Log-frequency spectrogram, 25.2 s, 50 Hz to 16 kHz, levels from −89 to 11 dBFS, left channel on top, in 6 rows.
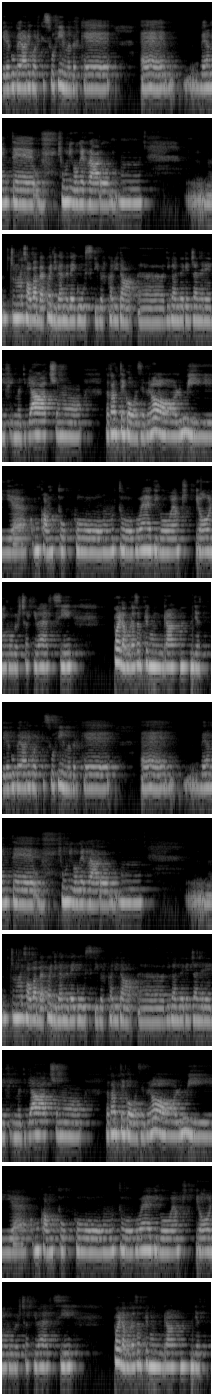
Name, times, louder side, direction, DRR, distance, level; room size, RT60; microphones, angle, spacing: voice 1, 0.0-2.1 2.8-7.5 8.0-14.2 14.7-22.7 23.2-25.1, left 2 dB, 60° left, 4 dB, 2.4 m, -31 dB
27.0 x 26.0 x 8.2 m, 0.65 s
head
